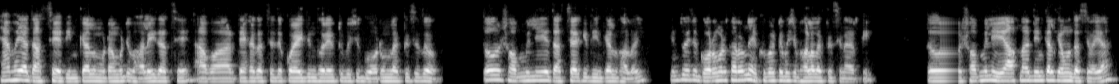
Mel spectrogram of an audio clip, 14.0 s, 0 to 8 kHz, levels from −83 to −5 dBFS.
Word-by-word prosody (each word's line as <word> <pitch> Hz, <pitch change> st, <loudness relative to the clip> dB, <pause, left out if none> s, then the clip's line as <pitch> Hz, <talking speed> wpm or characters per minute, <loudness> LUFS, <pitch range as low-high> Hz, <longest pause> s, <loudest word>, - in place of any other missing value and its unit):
হ্যাঁ, 150 Hz, +1 st, 0 dB
ভাইয়া। 165 Hz, -1 st, +6 dB
যাচ্ছে, 125 Hz, +2 st, 0 dB, 0.2 s
দিনকাল 115 Hz, +2 st, +1 dB
মোটামুটি 120 Hz, +3 st, -1 dB
ভালোই 115 Hz, +3 st, 0 dB
যাচ্ছে। 120 Hz, +1 st, -3 dB, 0.3 s
আবার 110 Hz, 0 st, -1 dB, 0.2 s
দেখা 120 Hz, 0 st, 0 dB
যাচ্ছে 120 Hz, +1 st, -1 dB
যে 125 Hz, -, 0 dB
কয়েকদিন 120 Hz, +1 st, +3 dB
ধরে 125 Hz, 0 st, +3 dB
একটু 125 Hz, +1 st, -7 dB
বেশি 125 Hz, +1 st, -5 dB
গরম 110 Hz, +3 st, -1 dB
লাগতেছে। 125 Hz, +2 st, -3 dB
তো 125 Hz, -, +5 dB, 0.7 s
তো -, -, +3 dB, 0.2 s
সব 135 Hz, -2 st, +1 dB
মিলিয়ে 150 Hz, +1 st, +1 dB
যাচ্ছে 120 Hz, 0 st, -1 dB
আরকি 130 Hz, +1 st, -1 dB
দিনকাল 120 Hz, 0 st, 0 dB
ভালোই। 110 Hz, +3 st, -3 dB, 0.4 s
কিন্তু 155 Hz, +2 st, -6 dB
এই 165 Hz, -, -2 dB
যে 165 Hz, -, 0 dB
গরমের 140 Hz, +3 st, +3 dB
কারণে 160 Hz, +2 st, +4 dB
খুব 140 Hz, -, -5 dB
একটা 145 Hz, +1 st, 0 dB
বেশি 140 Hz, 0 st, -2 dB
ভালো 125 Hz, +1 st, +4 dB
লাগতেছে 120 Hz, -1 st, -4 dB
না 110 Hz, -, -5 dB
আরকি। 105 Hz, +1 st, -13 dB, 0.8 s
তো -, -, 0 dB, 0.5 s
সব 130 Hz, 0 st, -1 dB
মিলিয়ে 155 Hz, -3 st, +2 dB, 0.2 s
আপনার 150 Hz, +1 st, -1 dB
দিনকাল 150 Hz, +1 st, +3 dB
কেমন 140 Hz, -1 st, +2 dB
যাচ্ছে 120 Hz, -1 st, +1 dB
ভাইয়া? 110 Hz, -, +1 dB
125 Hz, 195 wpm, -18 LUFS, 120-145 Hz, 0.8 s, ভাইয়া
